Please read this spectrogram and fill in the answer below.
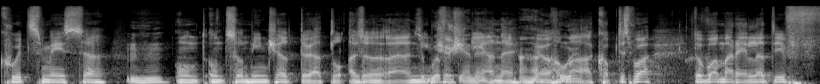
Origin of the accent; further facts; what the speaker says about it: England, United Kingdom; Also das ist natürlich, da muss man sagen, ich bin ja Engländer.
